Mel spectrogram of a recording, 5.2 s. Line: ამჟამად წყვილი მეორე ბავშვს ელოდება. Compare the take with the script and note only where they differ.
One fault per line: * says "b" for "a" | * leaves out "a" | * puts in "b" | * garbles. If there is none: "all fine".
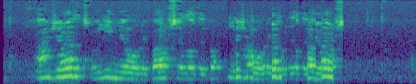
* garbles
